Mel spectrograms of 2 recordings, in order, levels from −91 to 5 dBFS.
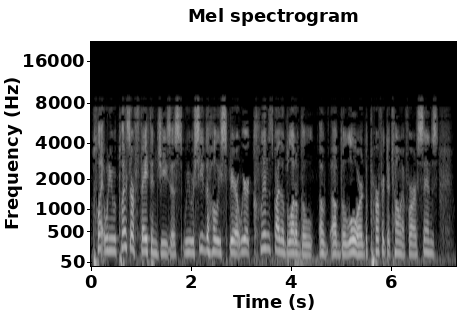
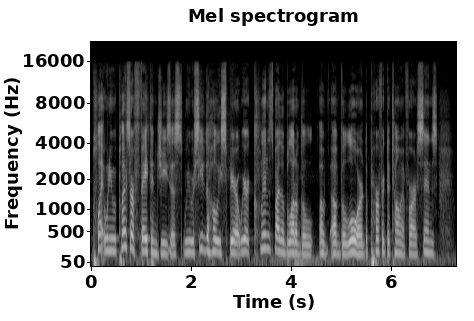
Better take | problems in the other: second | garbled, watery; badly; nothing above 7.5 kHz

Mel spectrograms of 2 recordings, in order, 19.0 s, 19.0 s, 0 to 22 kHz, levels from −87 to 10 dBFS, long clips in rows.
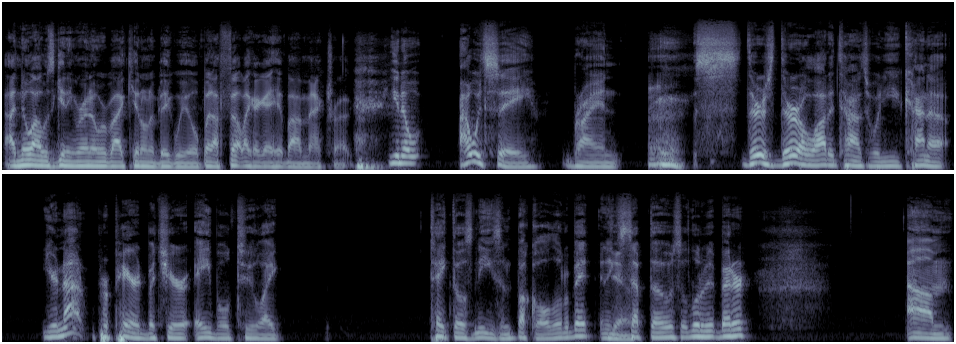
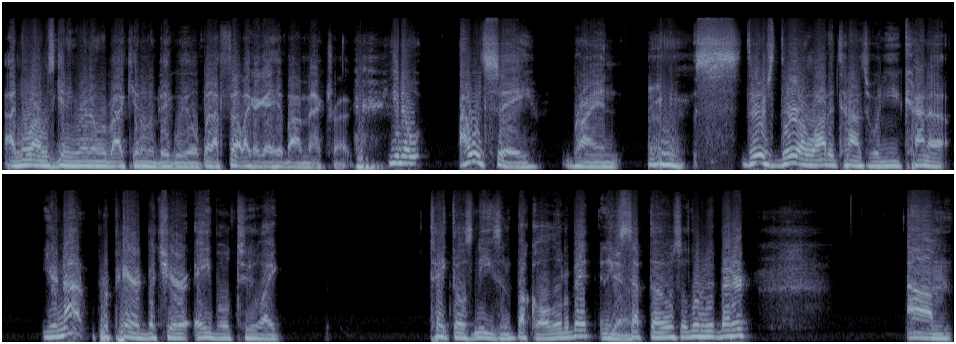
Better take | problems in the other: first | distortion; heavy; 20% of the sound clipped

